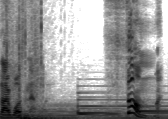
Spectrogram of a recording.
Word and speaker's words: Thumb: Thumb, pronounced tomb.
